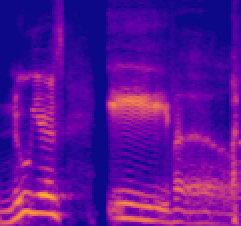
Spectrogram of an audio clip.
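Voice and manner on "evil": horror-movie killer voice, "evil" drawn out. Introducing the first movie to the audience, in a horror movie killer voice. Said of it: "That's my impression of the killer".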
